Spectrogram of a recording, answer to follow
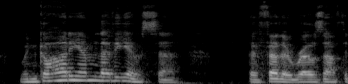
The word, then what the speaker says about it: Wingardium Leviosa: You're saying it wrong, Harry heard Hermione snap. It's Wingardium Leviosa, not making the gar nice and long.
